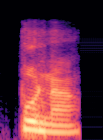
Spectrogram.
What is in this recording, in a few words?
"puna", Indian; Dictionary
